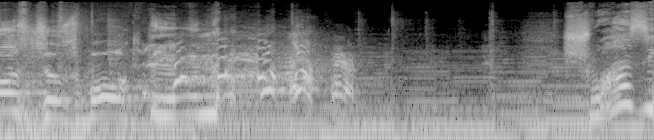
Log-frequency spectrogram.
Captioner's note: laughing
